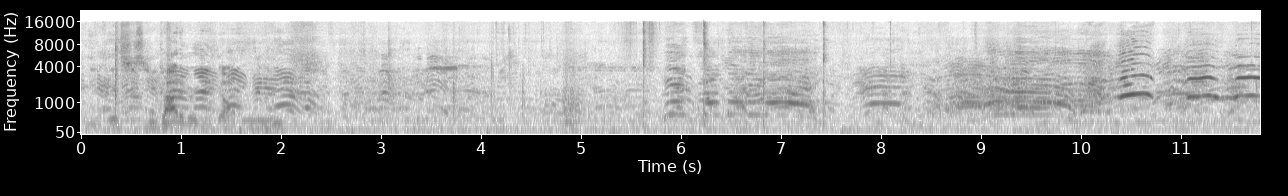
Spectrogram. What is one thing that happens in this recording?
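A crowd of spectators cheers and shouts excitedly outdoors.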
